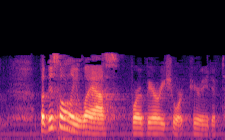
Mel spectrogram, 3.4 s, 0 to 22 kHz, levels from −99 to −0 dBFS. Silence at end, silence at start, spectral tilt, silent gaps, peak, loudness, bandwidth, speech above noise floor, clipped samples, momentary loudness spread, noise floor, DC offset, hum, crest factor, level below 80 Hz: 0.15 s; 0.6 s; -6 dB/octave; none; 0 dBFS; -17 LUFS; 5.4 kHz; 26 dB; under 0.1%; 16 LU; -44 dBFS; under 0.1%; none; 18 dB; -58 dBFS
